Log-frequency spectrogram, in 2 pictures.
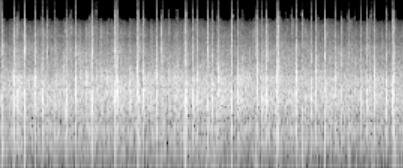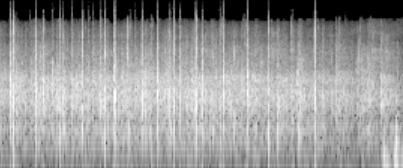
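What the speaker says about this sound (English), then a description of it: "how about one last round of applause for our honorees?" Dense, steady round of clapping from the audience at a police promotion ceremony for the honorees, continuous and fairly loud for about ten seconds before easing off slightly at the end.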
